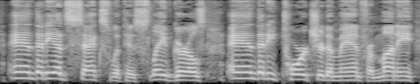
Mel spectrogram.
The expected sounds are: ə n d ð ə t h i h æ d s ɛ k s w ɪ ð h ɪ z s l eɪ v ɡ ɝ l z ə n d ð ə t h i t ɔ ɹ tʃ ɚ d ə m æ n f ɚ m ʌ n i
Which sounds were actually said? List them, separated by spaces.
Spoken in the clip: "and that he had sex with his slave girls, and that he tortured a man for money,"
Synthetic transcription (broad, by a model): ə n ð ə t h i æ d s ɛ k s w ɪ ð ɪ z s l eɪ v ɡ ɝ l z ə n ð ə t h i t ɔ ɹ tʃ ɚ d ə m æ n f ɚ m ʌ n i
